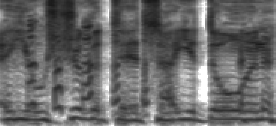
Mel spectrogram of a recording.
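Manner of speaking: put-on voice of a middle-aged smoker. Retelling how a man greeted them, imitating a 48-year-old smoker's voice. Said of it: "he sounded like a 48-year-old Edna that's been smoking".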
